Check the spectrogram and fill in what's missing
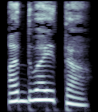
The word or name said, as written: ಅತಿವಾದಿ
